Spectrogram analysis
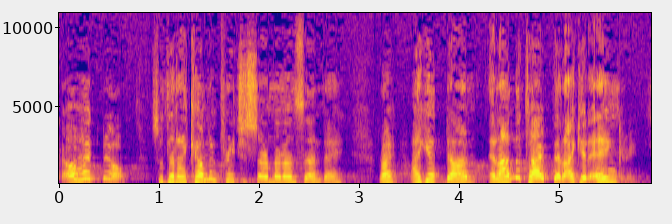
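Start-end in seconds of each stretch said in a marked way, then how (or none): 0.0-0.7 high mock dismay. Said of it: "I'm like".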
